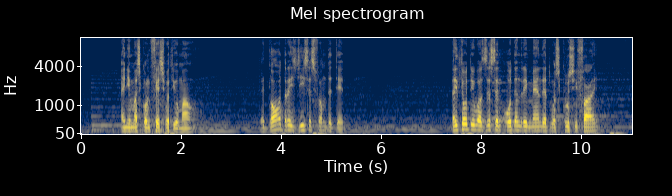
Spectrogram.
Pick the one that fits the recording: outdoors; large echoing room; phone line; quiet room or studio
large echoing room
